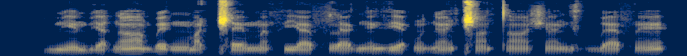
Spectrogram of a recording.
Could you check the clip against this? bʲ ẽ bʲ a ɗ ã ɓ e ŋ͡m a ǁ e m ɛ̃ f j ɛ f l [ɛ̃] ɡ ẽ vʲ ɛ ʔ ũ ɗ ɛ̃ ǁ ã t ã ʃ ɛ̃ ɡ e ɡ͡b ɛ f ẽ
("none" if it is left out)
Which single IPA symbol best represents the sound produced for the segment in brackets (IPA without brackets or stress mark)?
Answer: ɛ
